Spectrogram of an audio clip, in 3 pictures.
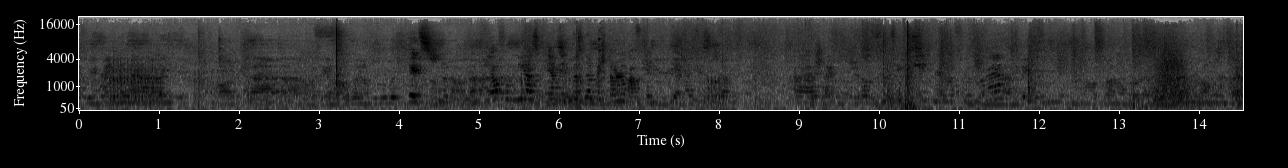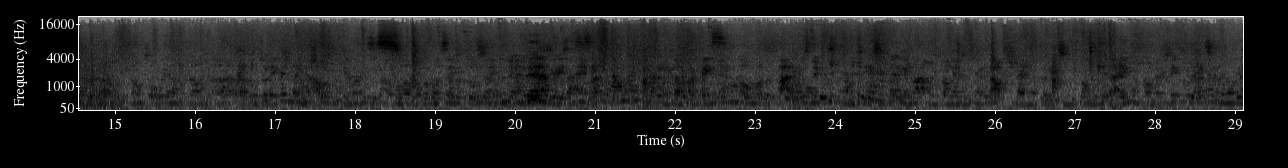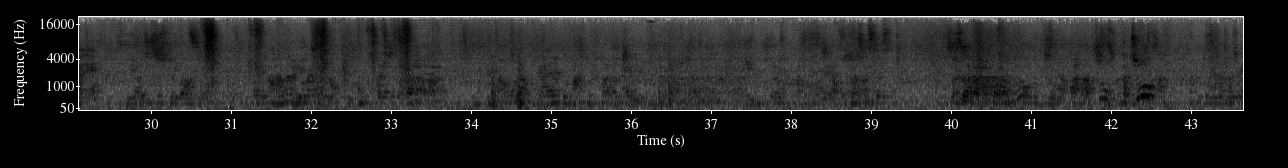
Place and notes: Sackstraße, Graz - cafe, konditorai König, Graz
